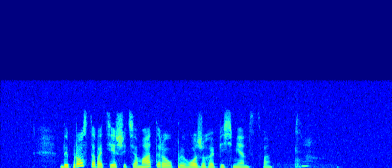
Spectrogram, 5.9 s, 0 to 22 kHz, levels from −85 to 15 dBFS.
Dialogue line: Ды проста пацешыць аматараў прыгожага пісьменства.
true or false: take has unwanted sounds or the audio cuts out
true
